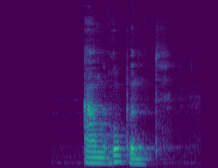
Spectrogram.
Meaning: present participle of aanroepen
- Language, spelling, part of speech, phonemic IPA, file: Dutch, aanroepend, verb, /ˈanrupənt/, Nl-aanroepend.ogg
